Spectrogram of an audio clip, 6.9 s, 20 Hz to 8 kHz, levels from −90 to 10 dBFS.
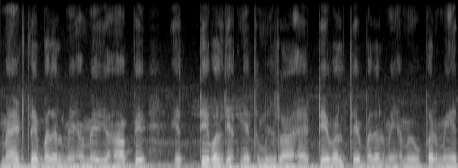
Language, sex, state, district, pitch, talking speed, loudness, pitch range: Hindi, male, Odisha, Khordha, 160 Hz, 175 wpm, -18 LUFS, 155-165 Hz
